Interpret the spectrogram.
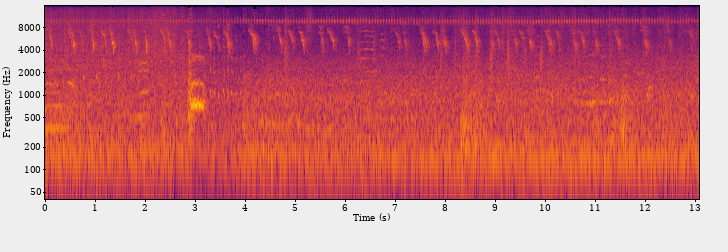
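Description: Small birds chirping in a dense, continuous run of short, high, downward-sliding chirps, about three a second, over a thin steady high-pitched whine. One short, louder sound breaks in about three seconds in.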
